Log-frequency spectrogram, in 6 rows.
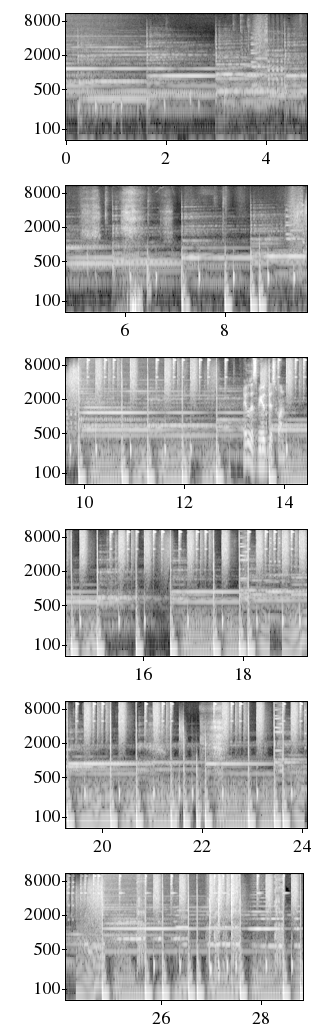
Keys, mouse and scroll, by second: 2.9 click, 7.9 ctrl+scroll up 2, 11.5 alt+click, 11.8 alt+1, 12.6 space, 12.9 click, 14.8 space, 14.9 click, 15.8 click, 16.2 alt+1, 16.8 ctrl+alt+1, 16.9 ctrl+scroll down 2, 17.3 ctrl+scroll up 2, 17.9 ctrl+shift+right click, 18.4 ctrl+shift+scroll down 3, 19.2 shift+right click, 19.5 shift+right click, 21.0-21.4 ctrl+scroll up 3, 21.6-21.9 scroll down 2, 22.2 scroll down 2, 22.4-22.8 scroll up 2, 22.9-23.6 scroll down 4, 23.7 ctrl+scroll up 2, 26.5 scroll up 2, 27.1 scroll down 2, 27.4 ctrl+scroll up 2.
